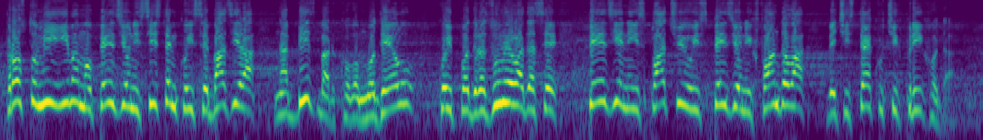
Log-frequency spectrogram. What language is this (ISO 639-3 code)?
srp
